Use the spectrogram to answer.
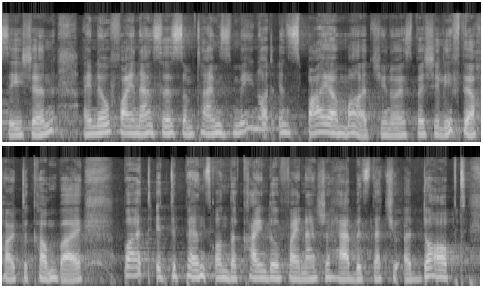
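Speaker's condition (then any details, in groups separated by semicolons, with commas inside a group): No condition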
